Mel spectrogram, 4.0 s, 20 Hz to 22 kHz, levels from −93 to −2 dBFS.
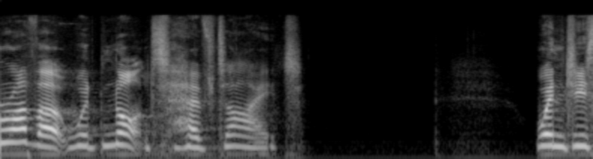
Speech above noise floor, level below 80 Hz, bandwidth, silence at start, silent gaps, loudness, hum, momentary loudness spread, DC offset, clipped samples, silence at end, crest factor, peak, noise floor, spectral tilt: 56 dB; -72 dBFS; 16 kHz; 0 s; none; -25 LUFS; none; 19 LU; under 0.1%; under 0.1%; 0 s; 20 dB; -8 dBFS; -82 dBFS; -2 dB/octave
